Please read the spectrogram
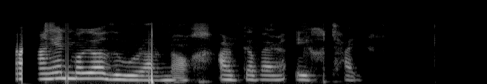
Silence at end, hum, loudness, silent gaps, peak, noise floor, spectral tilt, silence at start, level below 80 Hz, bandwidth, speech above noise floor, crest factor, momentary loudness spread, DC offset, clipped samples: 1.3 s; none; -26 LUFS; none; -2 dBFS; -83 dBFS; -5 dB/octave; 0.15 s; -56 dBFS; 7.6 kHz; 57 dB; 24 dB; 17 LU; under 0.1%; under 0.1%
